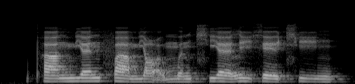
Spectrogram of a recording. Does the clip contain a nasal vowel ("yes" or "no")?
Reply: no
